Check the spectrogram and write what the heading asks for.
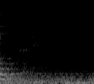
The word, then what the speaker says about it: Hyundai: You can spend middle 30s on a Hyundai. I talked to a Korean friend and he tells me the pronunciation is Hyundai, but I like my way, it's much more fun.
